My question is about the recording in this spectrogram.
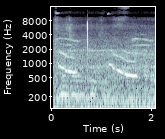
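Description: A puppy whining: two high cries, each falling in pitch, about a second apart.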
